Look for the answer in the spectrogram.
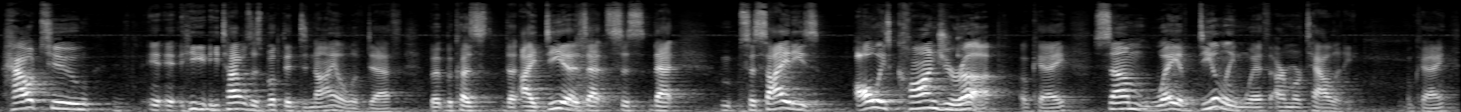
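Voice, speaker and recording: A man who grew up in Taiwan giving an informal classroom lecture, halting, with many fillers and restarts, often checking in with "right?". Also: on the high side, lively intonation, fairly bright tone, a little hiss or hum.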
